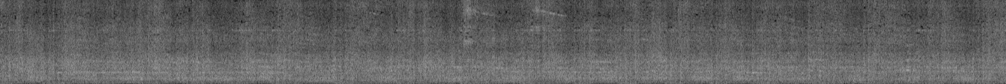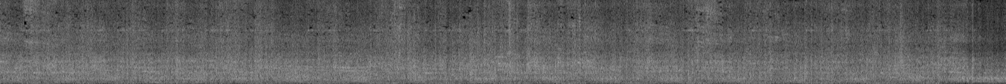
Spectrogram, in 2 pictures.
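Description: Container freight wagons rolling past at speed: a steady din of steel wheels on rail with a repeating clickety-clack. The sound falls away at the very end as the last wagon clears.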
